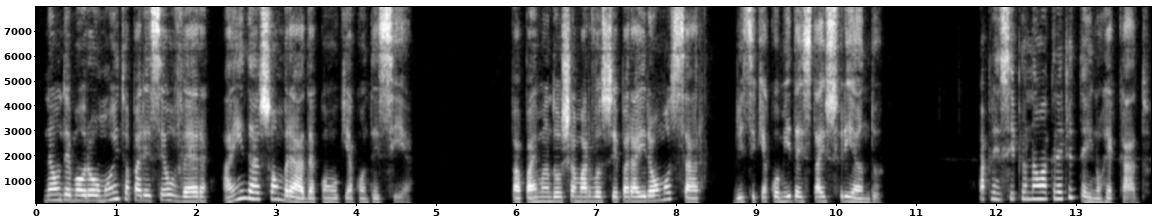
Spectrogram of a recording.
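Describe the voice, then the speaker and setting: A woman narrating an audiobook in a measured, expressive reading style. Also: sits low.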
